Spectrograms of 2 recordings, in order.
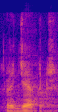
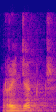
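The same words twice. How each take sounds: First: ReJECT, weight on the last syllable; stress on second syllable. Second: REject, louder with a rising end; stress on first syllable. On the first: Teacher models the verb for the class, second-syllable stress on "reject". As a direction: say "reject" as the verb, hitting "ject". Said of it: "second syllable stressed gives us a verb". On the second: Teacher models the noun for the class, first-syllable stress on "Reject". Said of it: "first syllable stressed gives us a noun". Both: Shown as a demonstration.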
